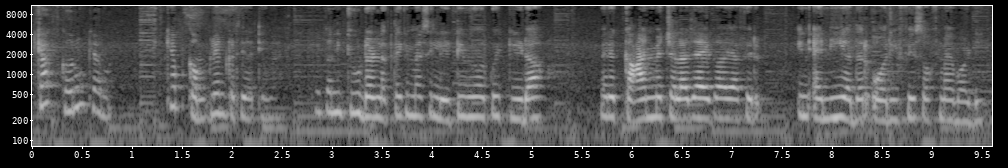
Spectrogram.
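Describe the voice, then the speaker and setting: Young woman, from India, high voice, rambling late-night vlog, Hindi-English mix, casual swearing, lying on the floor, phone camera, faint guitar music. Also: steady tone, a little fast, warm tone. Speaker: vlogger. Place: lying on the floor indoors at home. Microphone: phone camera up close.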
